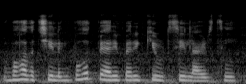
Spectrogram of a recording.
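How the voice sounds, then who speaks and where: A woman with a soft, mellow narrates her shopping vlog in an earnest, courteous way. She pauses with small fillers as she talks. A faint hiss sits under her voice-over, which was recorded at home. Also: mid-range voice. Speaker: vlogger.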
